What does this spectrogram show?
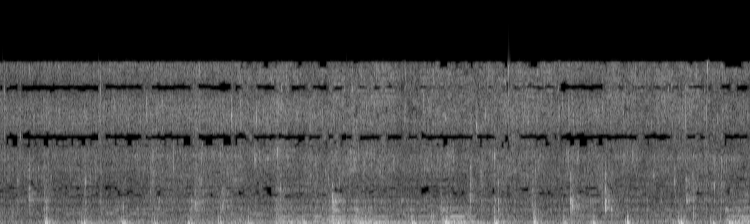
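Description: Custard-soaked bread slices frying in hot oil over a low flame: a steady sizzle with many small crackles and pops.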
